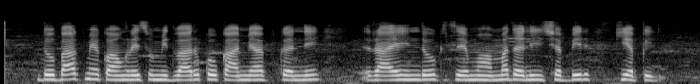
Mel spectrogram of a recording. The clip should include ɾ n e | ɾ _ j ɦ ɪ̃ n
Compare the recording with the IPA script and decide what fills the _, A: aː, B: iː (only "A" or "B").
A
